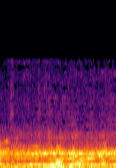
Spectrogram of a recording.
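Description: Spinach pakodas deep-frying in a large kadai of hot oil: a steady sizzle as the batch is scooped with a slotted spoon, over street traffic and voices.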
